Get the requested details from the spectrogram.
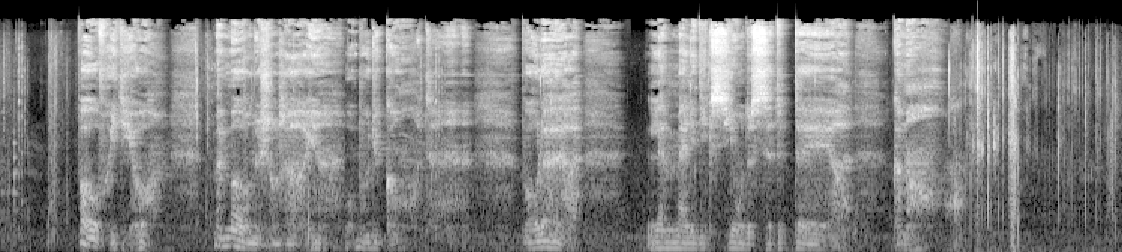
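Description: An elderly man speaks in a deep, menacing voice.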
